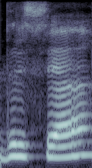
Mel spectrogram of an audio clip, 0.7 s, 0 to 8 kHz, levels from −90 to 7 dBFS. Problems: background sounds at intervals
